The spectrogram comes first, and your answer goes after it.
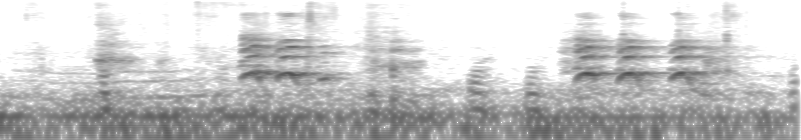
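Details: Young female German Shepherd, eleven months old, giving short harmonic whining yelps in two bursts, three rising-falling notes in the second burst, with low background hum.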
